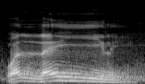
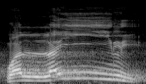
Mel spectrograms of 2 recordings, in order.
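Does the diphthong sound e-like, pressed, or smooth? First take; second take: smooth; pressed. First: The diphthong glides smoothly and lightly into y. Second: The diphthong is forced with heavy pressure. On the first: The speaker calls it right. "Yang benar walai, walaili" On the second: The speaker calls it wrong. "jangan juga kelewatan... Ditekan di tengah lidahnya"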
